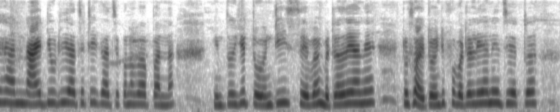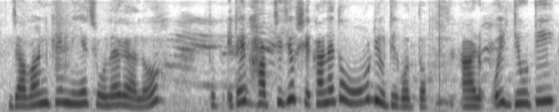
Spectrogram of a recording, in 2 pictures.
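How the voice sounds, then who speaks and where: Soft-spoken unwell young woman outdoors. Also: fairly high pitch, a little hiss or hum. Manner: quiet and subdued, with many hesitations. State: unwell, speaking softly. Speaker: vlogger. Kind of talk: casual vlog chat. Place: sitting outdoors.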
